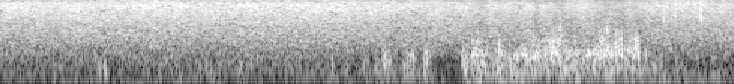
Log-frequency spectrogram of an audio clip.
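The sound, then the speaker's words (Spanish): Water surging into a harbour during a storm, a broad, rushing roar mixed with wind noise that swells noticeably louder and fuller toward the end. “Está entrando agua en el porta. Pues este es el sonido de uno de los muchos vídeos que se han publicado en las últimas horas en las redes sociales, entre ellos este último que escuchábamos en el Ideal”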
